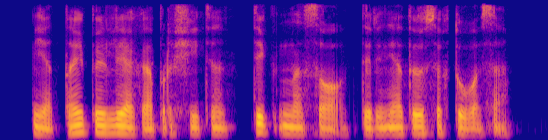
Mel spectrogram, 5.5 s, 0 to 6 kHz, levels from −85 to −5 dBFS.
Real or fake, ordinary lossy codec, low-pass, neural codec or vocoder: fake; AAC, 32 kbps; 5.4 kHz; vocoder, 24 kHz, 100 mel bands, Vocos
